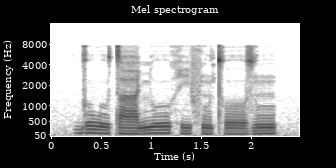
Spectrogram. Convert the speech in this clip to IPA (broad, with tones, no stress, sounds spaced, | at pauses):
ɡ u˦ w u˨ t aː˨ ɲ uː˦ h i˨ f ũ˨ tʰ oː˨ z ũ˦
